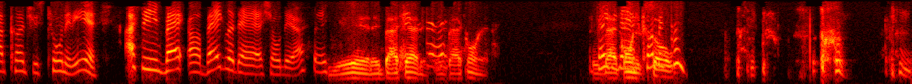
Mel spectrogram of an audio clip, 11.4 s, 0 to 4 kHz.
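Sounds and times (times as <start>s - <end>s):
speech: 0.0s - 6.2s, 7.4s - 11.3s
drawn-out voiced throat clearing: 9.1s - 11.3s
short sharp coughs: 9.2s - 11.3s.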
